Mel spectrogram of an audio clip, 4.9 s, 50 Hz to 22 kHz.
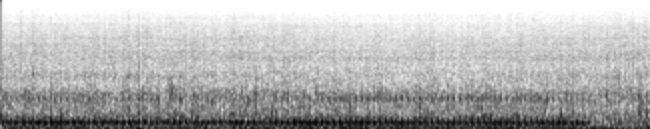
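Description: Motorcycle fitted with a Bassani exhaust and an S&S 475 cam idling and revving, a loud steady engine drone close by with a constant low rumble that runs without a break.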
